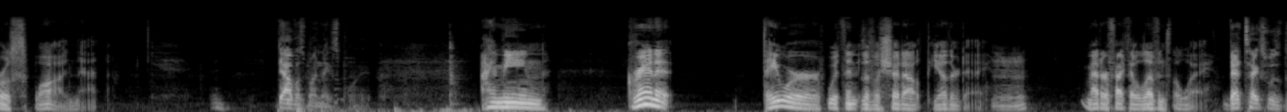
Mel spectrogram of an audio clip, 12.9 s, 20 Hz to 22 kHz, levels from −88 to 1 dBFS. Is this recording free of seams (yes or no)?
no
